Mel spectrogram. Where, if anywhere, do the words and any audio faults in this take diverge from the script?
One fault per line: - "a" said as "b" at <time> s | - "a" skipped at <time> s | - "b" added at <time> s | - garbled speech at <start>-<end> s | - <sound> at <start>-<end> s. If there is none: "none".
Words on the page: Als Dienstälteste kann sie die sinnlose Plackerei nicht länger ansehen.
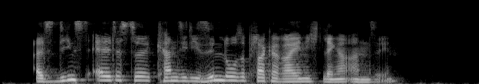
none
